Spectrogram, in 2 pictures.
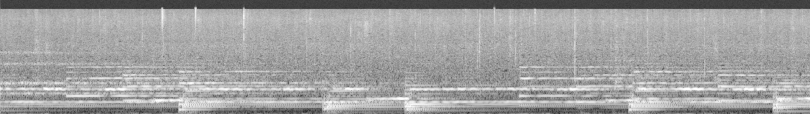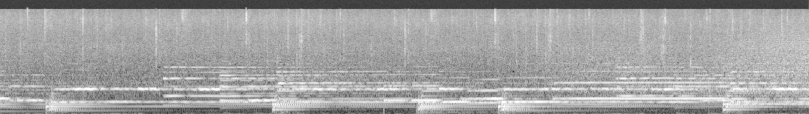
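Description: Steady rain hiss layered with soft, slow lofi hip hop chords that change every second or two, with no drum beat or deep bass.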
